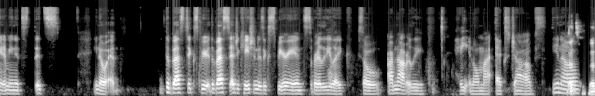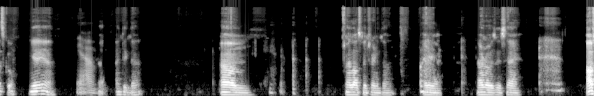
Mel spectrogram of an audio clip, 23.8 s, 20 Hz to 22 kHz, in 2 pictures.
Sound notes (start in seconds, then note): 16.4 giggling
